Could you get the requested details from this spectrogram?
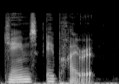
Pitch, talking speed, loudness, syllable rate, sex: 115 Hz, 150 wpm, -18 LUFS, 7.1 syllables/s, male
